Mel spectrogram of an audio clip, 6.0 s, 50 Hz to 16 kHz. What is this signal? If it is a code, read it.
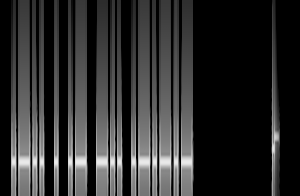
Morse code, heard as a keyed tone, about 17 wpm, 700 Hz. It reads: LEAD.
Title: Sentences from Top 1100 Words 17wpm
